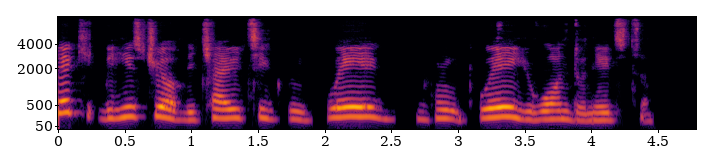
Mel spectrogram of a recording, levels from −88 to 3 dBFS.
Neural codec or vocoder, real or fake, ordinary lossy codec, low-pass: codec, 16 kHz, 4.8 kbps, FACodec; fake; none; none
